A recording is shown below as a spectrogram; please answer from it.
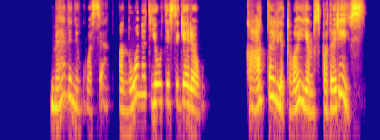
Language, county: Lithuanian, Vilnius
